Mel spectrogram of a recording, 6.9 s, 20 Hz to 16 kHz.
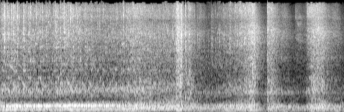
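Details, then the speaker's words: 1967 Chevy van after 4x4 conversion, V8 with a brand-new, unadjusted carburetor just bolted on and timing set by ear; catches and settles into a steady, even lope with a smooth blip, no misses or knocks. "we haven't touched that carburetor it's a brand new carburetor and all we did is is Bolt it on so it it runs that good just bolting it on"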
